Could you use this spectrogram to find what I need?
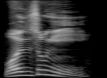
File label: "Wonsungi", Korean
